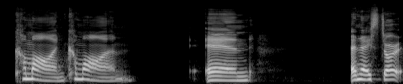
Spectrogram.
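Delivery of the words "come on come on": put-on begging, pleading tone. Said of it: "begging me to tell him what it's about".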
